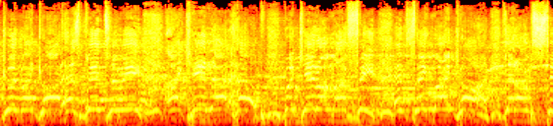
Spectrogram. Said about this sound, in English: somebody who's been through the battle, give God a shout right now. Come on. Come on, let the army shout right now.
